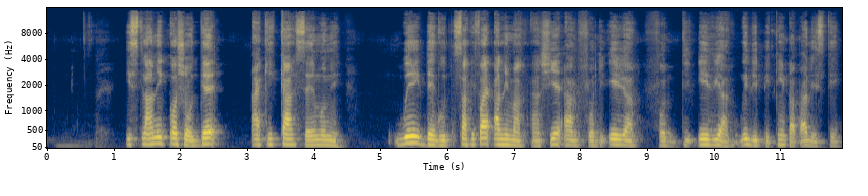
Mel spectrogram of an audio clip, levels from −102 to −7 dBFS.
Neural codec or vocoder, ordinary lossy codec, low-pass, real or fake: codec, 44.1 kHz, 3.4 kbps, Pupu-Codec; MP3, 96 kbps; 14.4 kHz; fake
